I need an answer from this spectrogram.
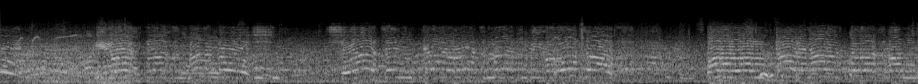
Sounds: Speech

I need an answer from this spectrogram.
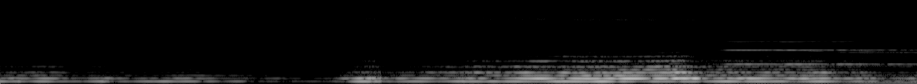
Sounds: Music

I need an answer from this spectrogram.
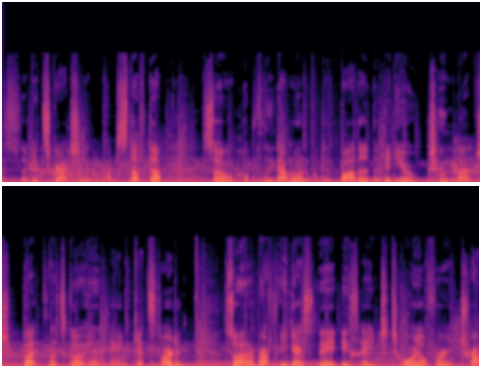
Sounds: Music, Speech

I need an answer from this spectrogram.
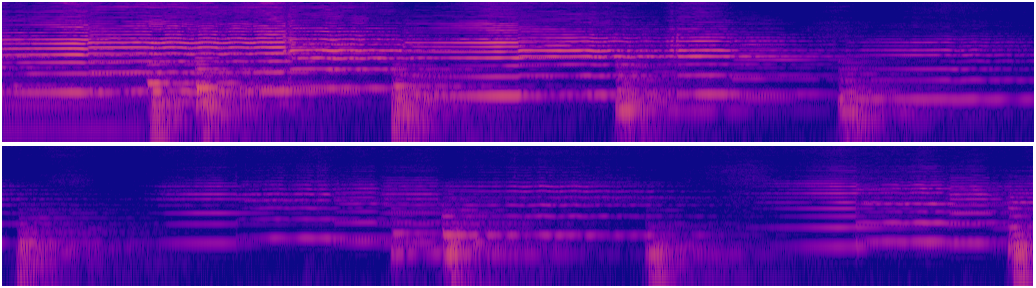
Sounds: Musical instrument, Violin, Music

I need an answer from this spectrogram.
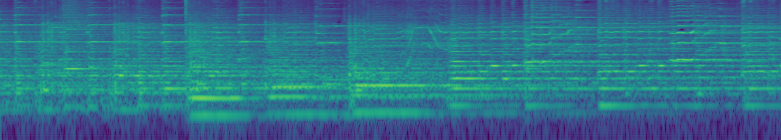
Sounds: Musical instrument, fiddle, Music

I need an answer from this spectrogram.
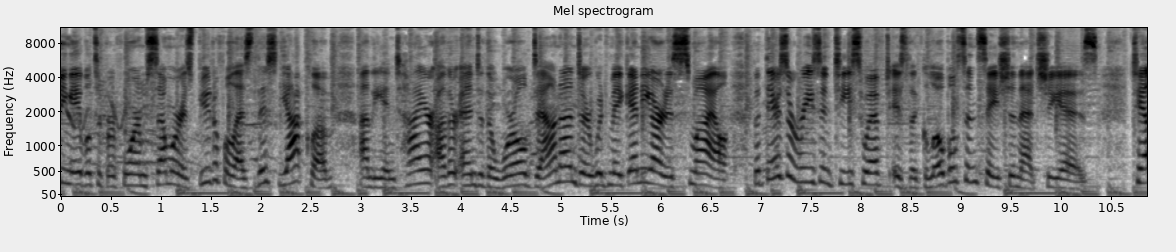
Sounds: Speech, Music

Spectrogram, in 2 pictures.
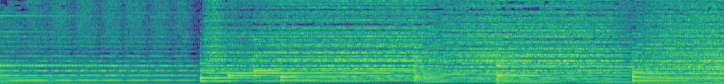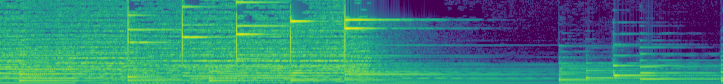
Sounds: Music

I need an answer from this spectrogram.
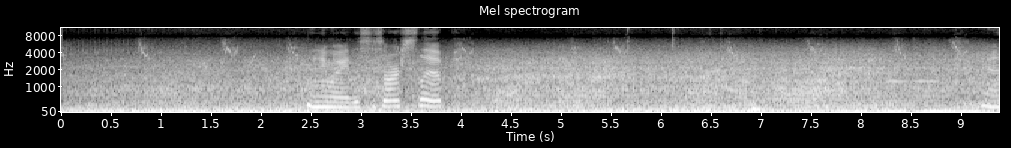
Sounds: Speech, Vehicle

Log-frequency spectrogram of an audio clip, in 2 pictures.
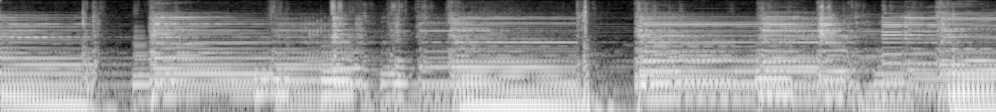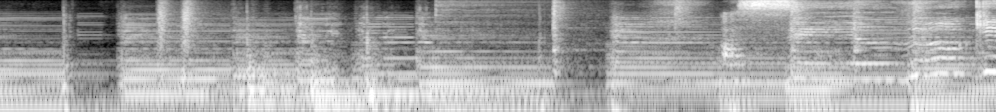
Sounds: Bass guitar, Singing, Music

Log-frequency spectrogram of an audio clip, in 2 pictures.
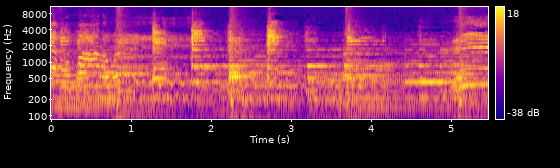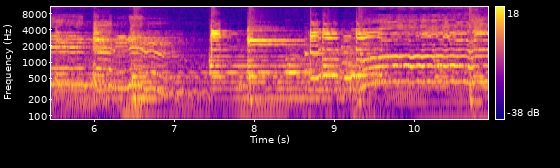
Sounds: Country, Music

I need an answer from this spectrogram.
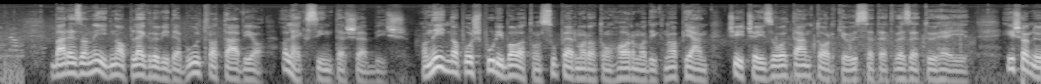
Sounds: Run, Speech, outside, rural or natural

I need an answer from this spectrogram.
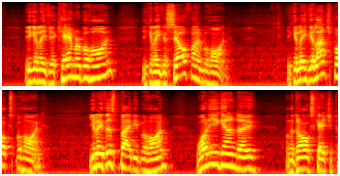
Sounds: Speech

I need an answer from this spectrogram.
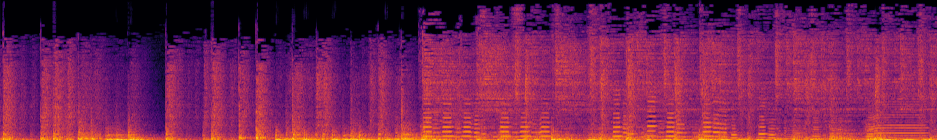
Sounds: Music, Drum roll, Drum

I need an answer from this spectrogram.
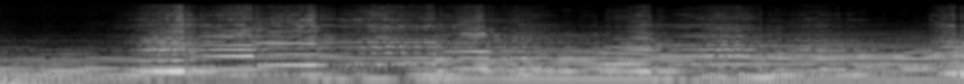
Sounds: playing double bass

